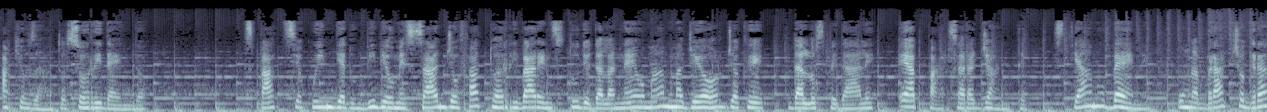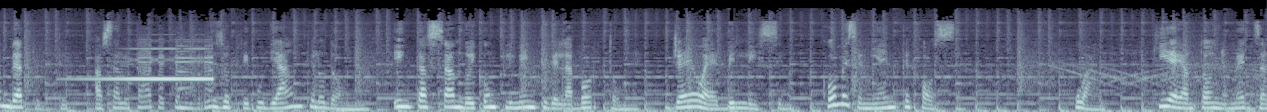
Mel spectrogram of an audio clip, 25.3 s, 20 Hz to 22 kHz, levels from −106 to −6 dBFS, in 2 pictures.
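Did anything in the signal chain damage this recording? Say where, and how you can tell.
Yes, there's loudspeaker feedback squeal in the analogue side, where the mic is hearing its own speaker. At 13.24 s a single tone near 1.2 kHz starts to rise. It swells for about a second and ends up around 5 dB above the rest of the sound before it cuts off at 14.84 s. That steady, self-building pitch is the giveaway: at 1.2 kHz the loop gain went past unity, so the tone kept feeding itself.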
